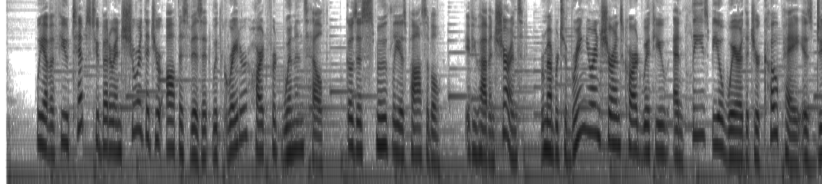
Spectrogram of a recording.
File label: health center, female voices; audio on hold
